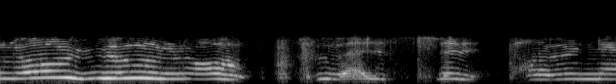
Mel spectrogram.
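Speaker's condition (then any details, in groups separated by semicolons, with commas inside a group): Cerebral palsy; speech hard for others to understand, friend Judy interprets and repeats her answers for listeners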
